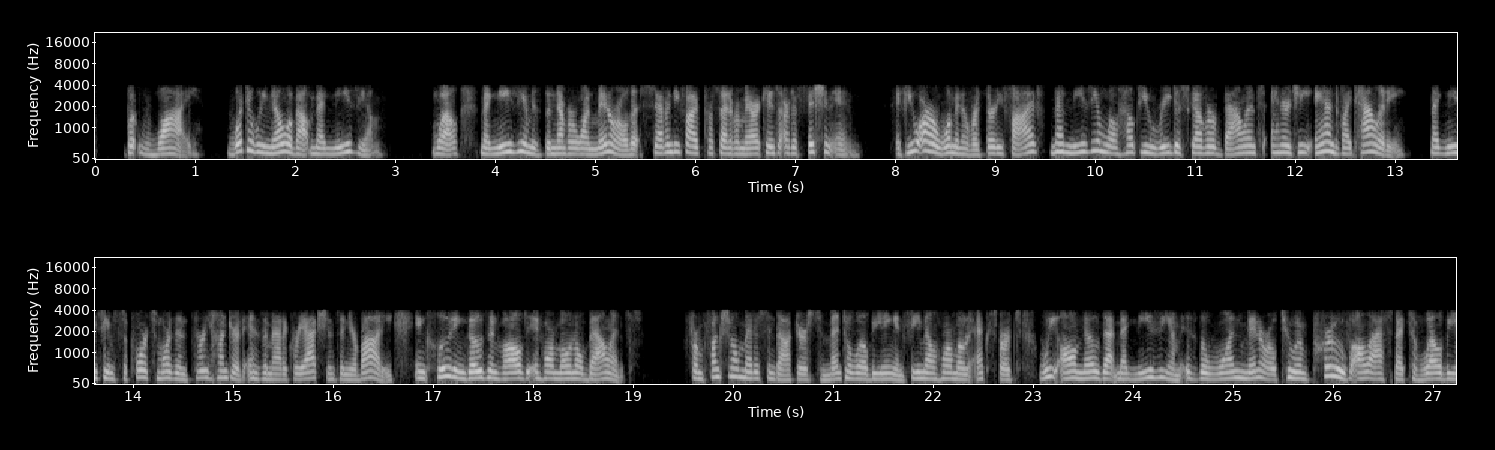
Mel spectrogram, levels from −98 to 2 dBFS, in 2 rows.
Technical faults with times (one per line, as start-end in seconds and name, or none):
0.00-27.23 G.729 codec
